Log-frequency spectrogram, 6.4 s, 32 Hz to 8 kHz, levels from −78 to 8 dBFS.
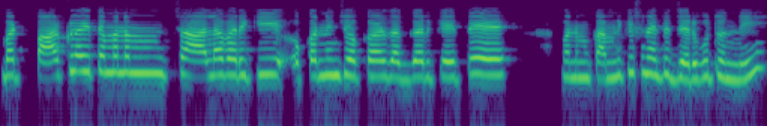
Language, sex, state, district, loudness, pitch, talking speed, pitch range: Telugu, female, Telangana, Karimnagar, -14 LUFS, 295 Hz, 120 wpm, 275-315 Hz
